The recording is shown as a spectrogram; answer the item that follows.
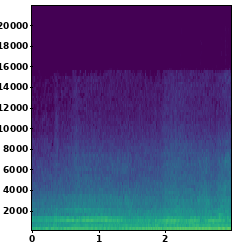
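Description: A McLaren sports race car roars past at full throttle in a pro-am race, its loud, close engine note rising steadily as it closes in and passes.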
